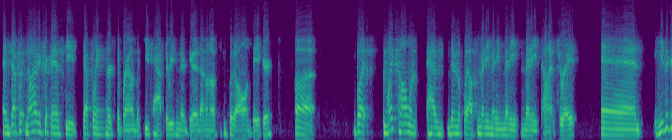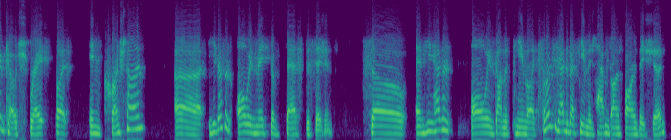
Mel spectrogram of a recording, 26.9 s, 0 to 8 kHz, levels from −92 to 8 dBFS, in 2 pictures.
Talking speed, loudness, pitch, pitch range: 190 wpm, -24 LUFS, 140 Hz, 125-160 Hz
